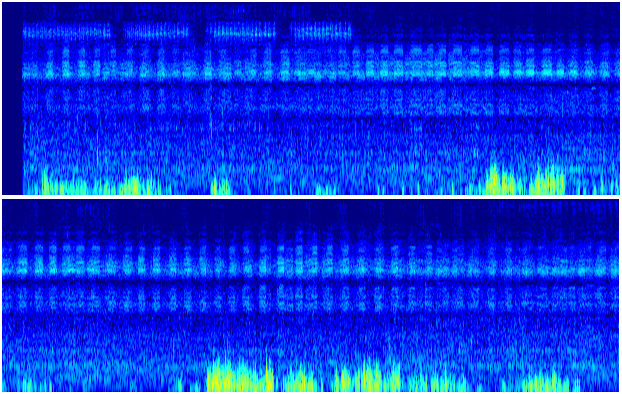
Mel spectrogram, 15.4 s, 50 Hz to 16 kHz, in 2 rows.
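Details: Cicadas keep up a steady, high, pulsing rasp over a lavender field at Sivergues in the Luberon, France, around 7 pm on 5 July 2019, with low gusts of wind or buzzing bees passing by.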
